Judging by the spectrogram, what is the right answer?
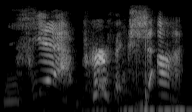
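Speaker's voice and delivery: put-on high, loud, slow gloating boy; cocky boy voice. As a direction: crow over the hit like a brat. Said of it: "Oh wow, I actually like that voice".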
